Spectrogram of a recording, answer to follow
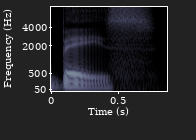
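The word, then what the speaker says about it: baize: That fabric is bays. Rhymes with llays.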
